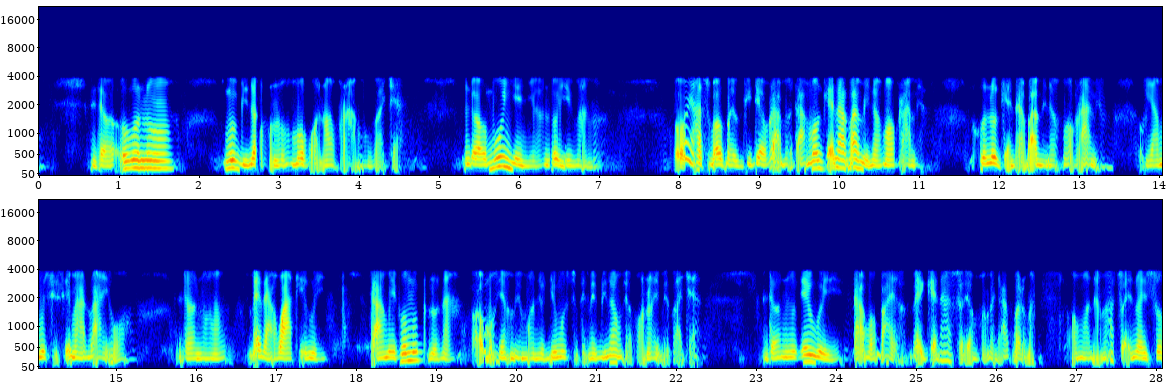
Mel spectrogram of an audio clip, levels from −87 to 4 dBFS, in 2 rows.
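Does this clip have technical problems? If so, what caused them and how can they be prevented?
Yes. Throughout, the speech is coded by a Codec 2 vocoder. It sounds robotic and buzzy. The decoder rebuilds the voice from sine waves using only pitch, voicing, energy and envelope. Nothing remains above 3.8 kHz, which fits Codec 2's top 3.2 kbit/s mode. Prevent it by recording or sending speech through a waveform codec at a higher bitrate.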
